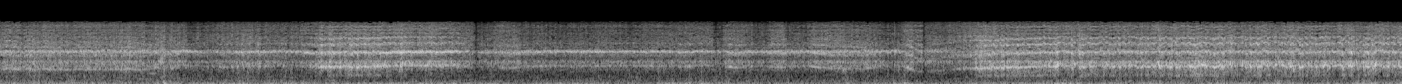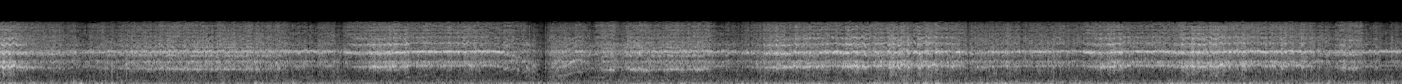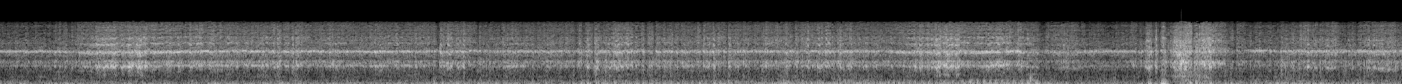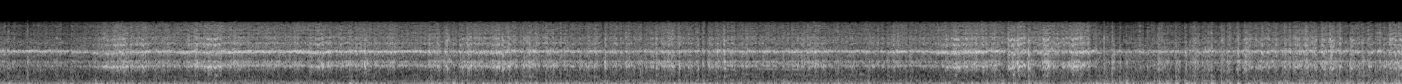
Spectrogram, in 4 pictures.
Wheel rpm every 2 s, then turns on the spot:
210, 220, 220, 230, 210, 190, 200, 210, 220, 200, 190, 220, 230, 230, 220, 230, 230, 230, 230, 220, 240, 220, 230, 230, 240, 230, 220, 220.
none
